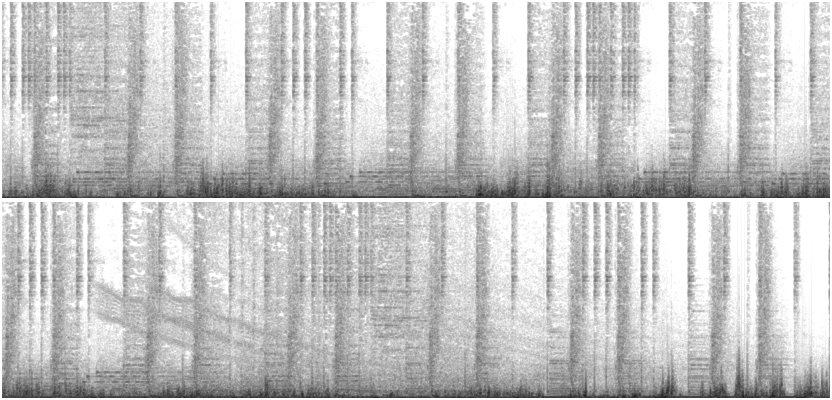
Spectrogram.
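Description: Background music with a steady beat and a bass line that steps between notes.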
